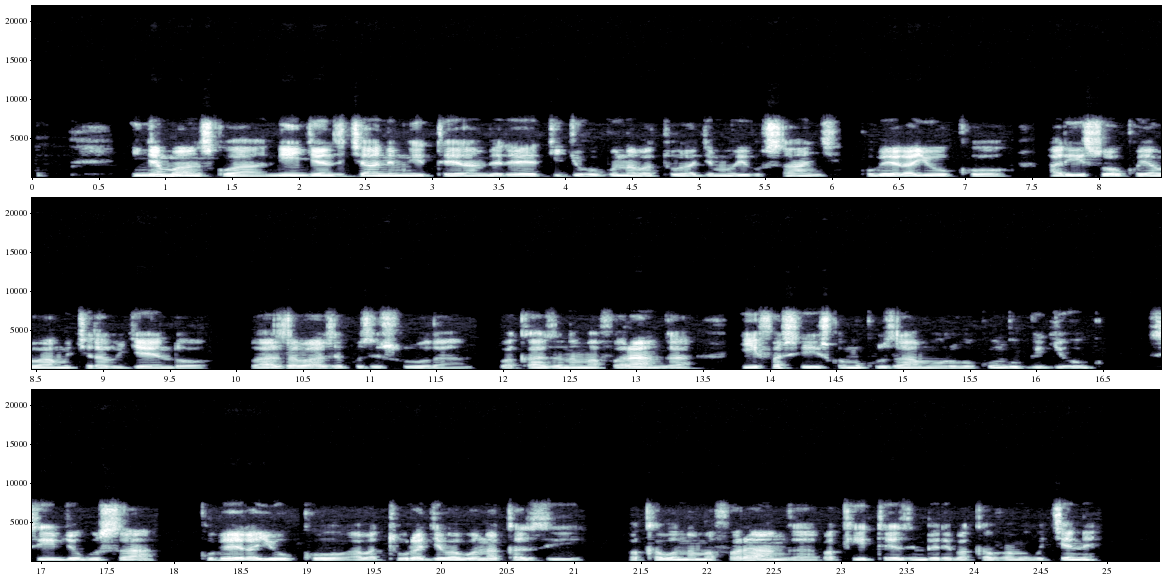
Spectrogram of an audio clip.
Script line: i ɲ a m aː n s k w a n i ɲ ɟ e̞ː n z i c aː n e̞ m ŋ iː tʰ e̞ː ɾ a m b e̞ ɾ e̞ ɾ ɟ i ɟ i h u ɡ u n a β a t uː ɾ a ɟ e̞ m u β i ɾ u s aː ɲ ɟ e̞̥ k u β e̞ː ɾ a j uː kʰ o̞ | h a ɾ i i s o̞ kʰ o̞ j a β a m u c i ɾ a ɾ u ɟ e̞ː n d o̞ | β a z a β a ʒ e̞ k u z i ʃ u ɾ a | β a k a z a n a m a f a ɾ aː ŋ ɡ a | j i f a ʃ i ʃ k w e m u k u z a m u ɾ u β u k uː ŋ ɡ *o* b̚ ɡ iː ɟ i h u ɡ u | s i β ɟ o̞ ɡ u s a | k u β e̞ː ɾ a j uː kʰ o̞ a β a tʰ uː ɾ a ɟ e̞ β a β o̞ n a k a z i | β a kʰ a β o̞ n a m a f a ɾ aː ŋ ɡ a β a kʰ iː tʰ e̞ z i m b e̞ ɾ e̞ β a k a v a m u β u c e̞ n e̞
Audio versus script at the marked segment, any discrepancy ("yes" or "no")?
yes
